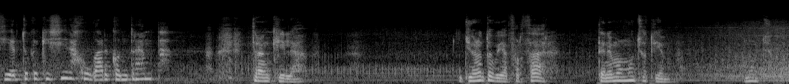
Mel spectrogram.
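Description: A young woman speaks softly and emotionally close by.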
